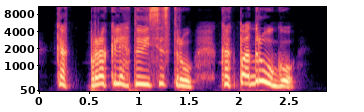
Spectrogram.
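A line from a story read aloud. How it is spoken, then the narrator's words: Furious yelling. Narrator (Russian): заорала в ярости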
